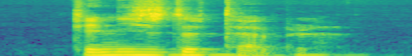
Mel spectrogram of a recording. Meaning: table tennis
- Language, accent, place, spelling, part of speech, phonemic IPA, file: French, France, Paris, tennis de table, noun, /te.nis də tabl/, LL-Q150 (fra)-tennis de table.wav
